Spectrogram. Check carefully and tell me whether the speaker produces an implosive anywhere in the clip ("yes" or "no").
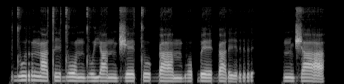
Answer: yes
